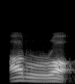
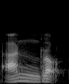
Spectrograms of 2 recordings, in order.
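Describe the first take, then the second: First: The n merges fully into the r sound. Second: A separate n sound is heard before the r. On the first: The speaker calls it right. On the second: The speaker calls it wrong.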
